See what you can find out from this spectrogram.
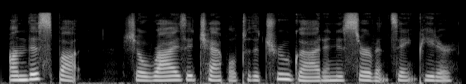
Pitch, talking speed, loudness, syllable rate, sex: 195 Hz, 205 wpm, -18 LUFS, 4.7 syllables/s, female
